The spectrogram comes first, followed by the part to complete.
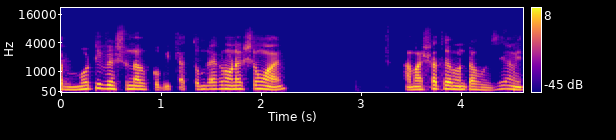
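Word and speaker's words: Psalm: এখানে কিন্তু পি কিন্তু সাইলেন্ট। বুঝতে পারছো? ভাইয়া বোধহয় শুরুতে এর জায়গায় দা বলছিলাম, দাসাম, এটা হবে যেহেতু নামটা এরকমই, সাম অফ লাইফ। আর পি এখানে সাইলেন্ট, পির উচ্চারণ তুমি করতে পারবে না, কারণ পির পরে দেখো কোনো ভাওয়েল নেই।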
